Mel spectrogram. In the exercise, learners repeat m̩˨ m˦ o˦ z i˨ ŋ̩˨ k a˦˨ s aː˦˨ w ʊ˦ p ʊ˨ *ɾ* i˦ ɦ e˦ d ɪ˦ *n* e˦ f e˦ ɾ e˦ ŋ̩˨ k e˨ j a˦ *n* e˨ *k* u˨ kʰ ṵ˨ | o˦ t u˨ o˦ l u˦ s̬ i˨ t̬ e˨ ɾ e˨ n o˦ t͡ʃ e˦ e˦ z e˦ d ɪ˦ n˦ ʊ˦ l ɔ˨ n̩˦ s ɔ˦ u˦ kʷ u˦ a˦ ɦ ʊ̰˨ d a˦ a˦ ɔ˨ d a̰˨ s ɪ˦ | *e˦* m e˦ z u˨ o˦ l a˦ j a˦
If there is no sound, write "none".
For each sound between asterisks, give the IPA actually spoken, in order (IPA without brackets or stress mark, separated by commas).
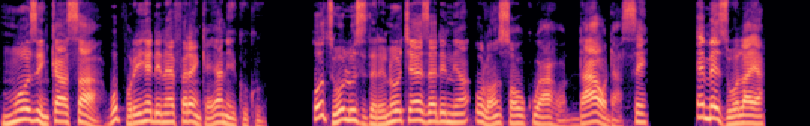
ɾ, n, n, k, e˦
